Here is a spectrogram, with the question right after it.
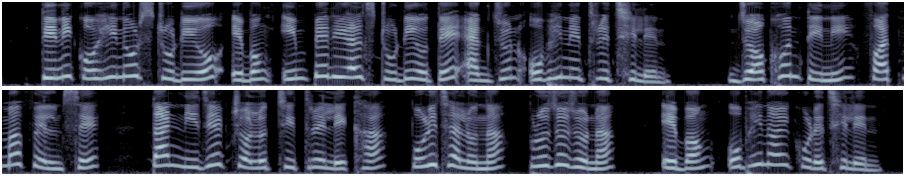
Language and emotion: Bengali, neutral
